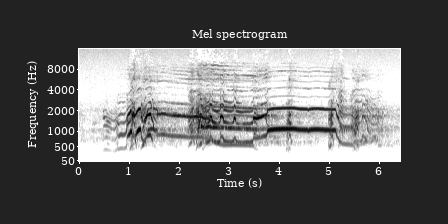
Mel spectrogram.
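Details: Coyotes howling together, several wavering voices overlapping, with rising and falling sustained howls broken by short yipping warbles; clear, quiet background.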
